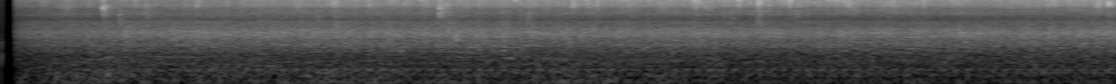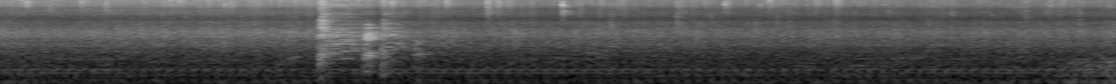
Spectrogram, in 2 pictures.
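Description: Steady rain falling on a dirt road and the surfaces around it, an even hiss throughout. A brief louder sound breaks in about eleven seconds in.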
